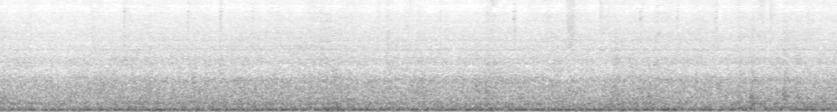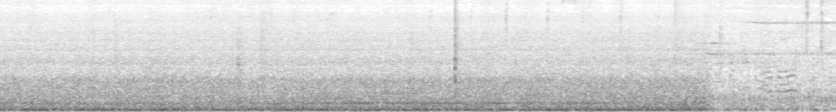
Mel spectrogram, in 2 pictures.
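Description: The Howrah–Hatiya Kriya Yoga Express rumbles steadily along the tracks at night, a loud continuous roar with faint clicks and wheel noise that drops slightly near the end.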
